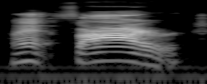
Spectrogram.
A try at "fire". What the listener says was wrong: there's no Y in it at all. It's fire.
